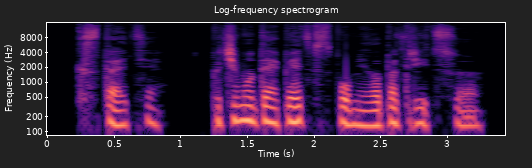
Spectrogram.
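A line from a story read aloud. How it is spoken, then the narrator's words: Quiet question. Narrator (Russian): тихо спросил Тигр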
